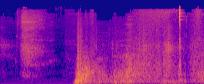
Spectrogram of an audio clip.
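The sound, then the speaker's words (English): A CPAP breathing machine for sleep apnea, used every night during sleep, runs with a steady rushing hiss of air that starts abruptly after a faint breath-like puff and keeps going with a low, fluttering rumble. “This is a machine that I use every night.”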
